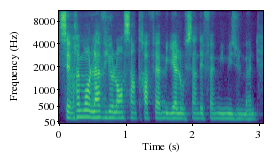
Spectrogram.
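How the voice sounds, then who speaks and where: A woman's very deep, low voice with fairly even intonation against a quiet background. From Belgium, Brussels. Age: 40s. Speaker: social worker. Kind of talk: testimony. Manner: hesitant, many fillers.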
